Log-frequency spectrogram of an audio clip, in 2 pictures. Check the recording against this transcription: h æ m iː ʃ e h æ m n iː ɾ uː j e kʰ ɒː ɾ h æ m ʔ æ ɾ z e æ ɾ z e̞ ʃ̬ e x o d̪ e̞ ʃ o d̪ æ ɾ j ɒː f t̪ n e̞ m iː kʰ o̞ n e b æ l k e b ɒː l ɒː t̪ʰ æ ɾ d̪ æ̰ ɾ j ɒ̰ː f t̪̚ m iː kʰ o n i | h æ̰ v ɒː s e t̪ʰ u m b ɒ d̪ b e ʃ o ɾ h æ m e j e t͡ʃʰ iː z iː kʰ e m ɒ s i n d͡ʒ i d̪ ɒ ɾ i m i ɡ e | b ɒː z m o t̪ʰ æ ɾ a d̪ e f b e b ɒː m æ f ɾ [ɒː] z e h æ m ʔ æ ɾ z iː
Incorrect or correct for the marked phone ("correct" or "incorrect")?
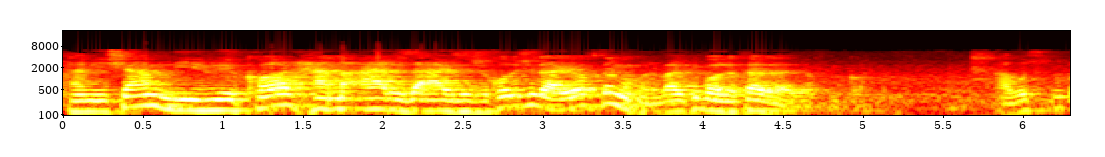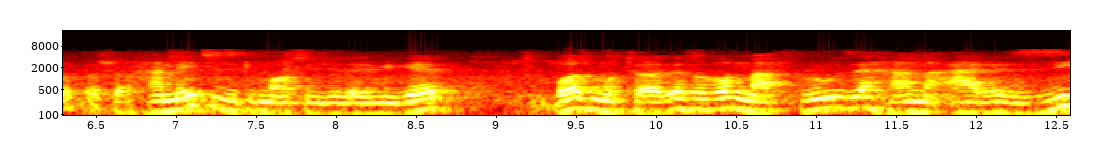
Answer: incorrect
